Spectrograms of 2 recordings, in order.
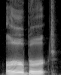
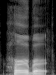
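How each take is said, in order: First: The initial H is silent. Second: The initial H is pronounced. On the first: The speaker calls it wrong. "you don't call them Herbert" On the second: The speaker calls it right. "you call them Herbert"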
